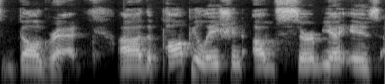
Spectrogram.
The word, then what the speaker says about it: Belgrade: But the proper pronunciation is Belgrade, which translates to white city in Serbian language, because Bel is white and Grad is city.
